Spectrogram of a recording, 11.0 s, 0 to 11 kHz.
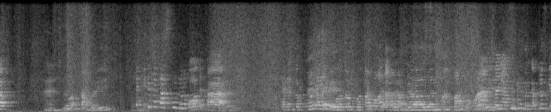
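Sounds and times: plastic bags rustling: 0.0s - 11.0s
women talking: 0.9s - 4.9s, 5.6s - 11.0s.

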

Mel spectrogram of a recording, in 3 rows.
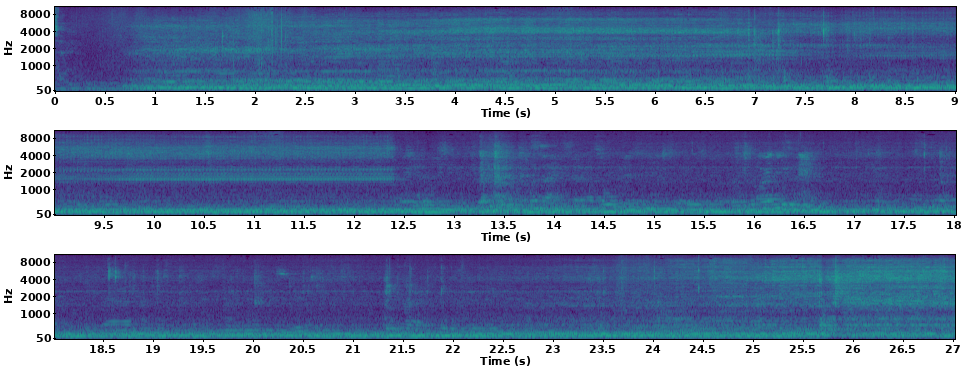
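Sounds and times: low mechanical hum: 0.0s - 27.0s
faint high whine: 22.3s - 27.0s.

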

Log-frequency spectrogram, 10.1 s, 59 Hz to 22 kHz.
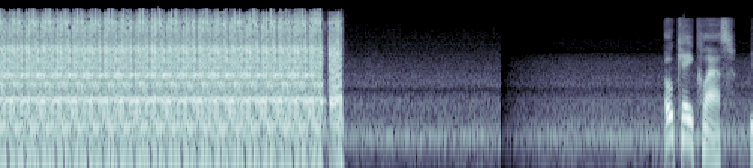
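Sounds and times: faint hum: 4.4s - 10.0s.

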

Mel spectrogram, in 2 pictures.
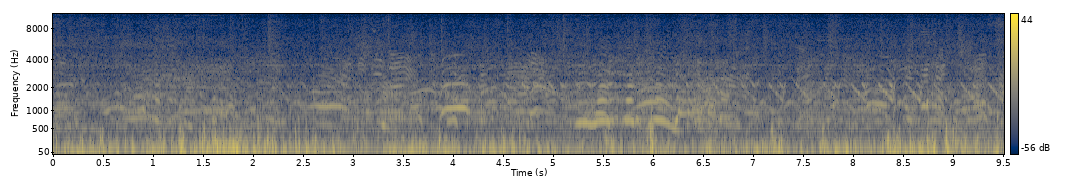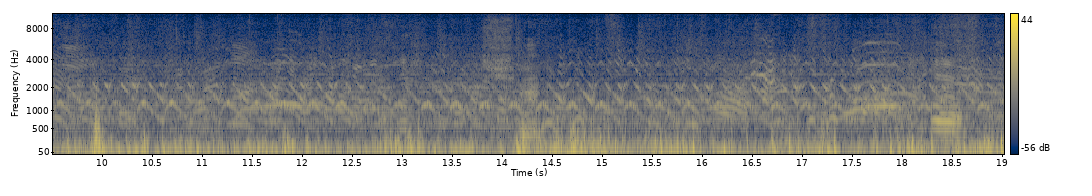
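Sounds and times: emergency vehicle sirens: 0.0s - 19.0s
wind rumble on microphone: 0.0s - 19.0s.

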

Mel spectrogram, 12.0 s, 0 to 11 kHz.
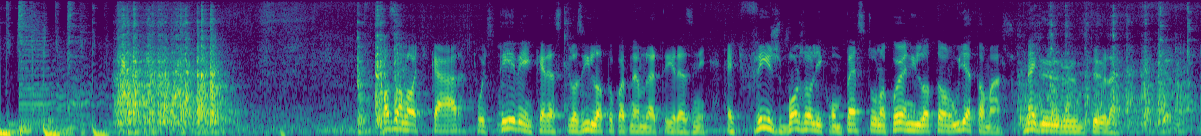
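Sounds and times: background music with steady beat: 0.0s - 1.2s
pan clattering: 1.2s - 2.5s, 10.2s - 12.0s
food sizzling in frying pan: 1.2s - 12.0s.

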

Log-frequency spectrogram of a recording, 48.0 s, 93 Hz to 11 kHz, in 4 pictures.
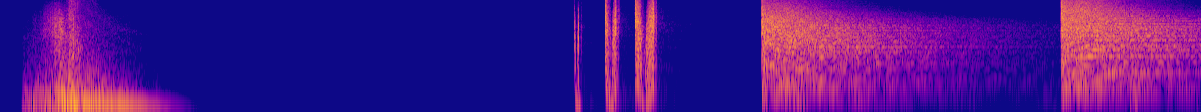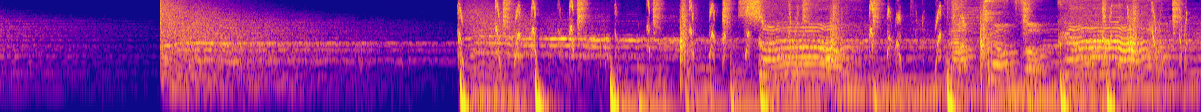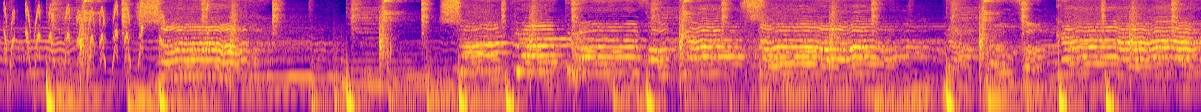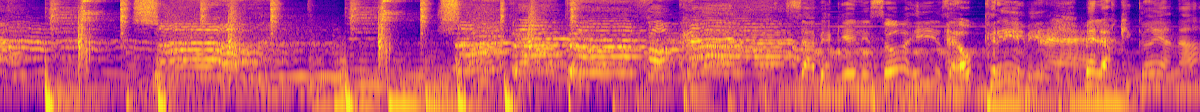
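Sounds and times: whoosh: 0.2s - 1.9s
turntable scratching: 5.8s - 6.8s, 16.6s - 26.8s
deep kick drum: 16.6s - 17.6s.

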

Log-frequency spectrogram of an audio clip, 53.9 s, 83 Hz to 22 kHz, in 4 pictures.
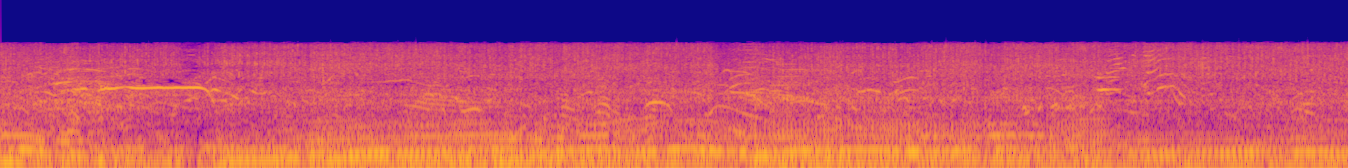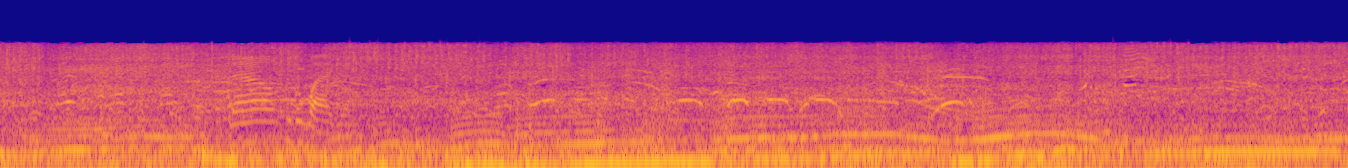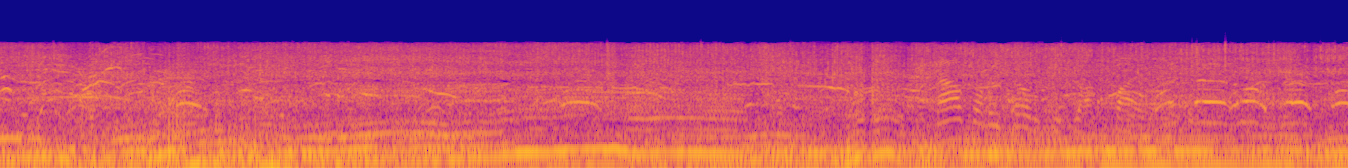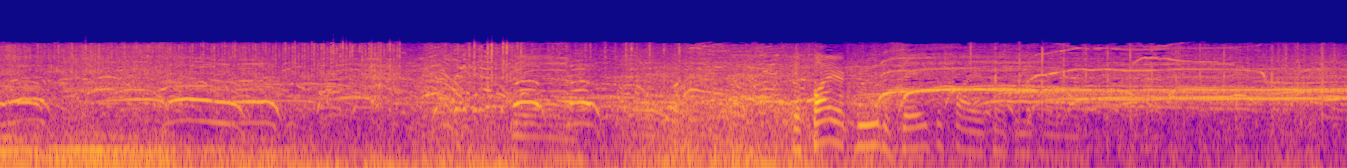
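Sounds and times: car engines running and revving: 0.0s - 53.9s.

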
